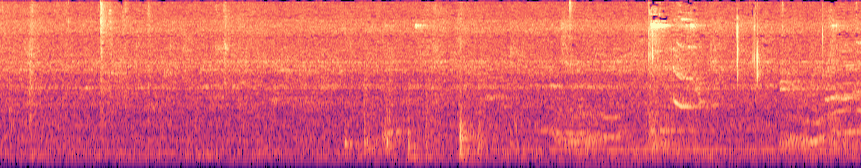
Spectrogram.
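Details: Ragdoll kittens raised in a home cattery in central Kansas without restrictive cages. Soft, short, high mews come in a few scattered bursts in the second half, with faint rustling and soft clicks in a quiet indoor room.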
